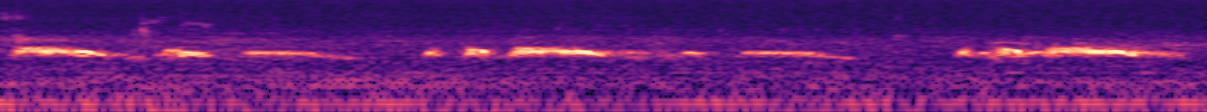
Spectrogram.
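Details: Spotted dove calling in the Thổ Gù style, a voice used to lure wild spotted doves home quickly. Low, throaty coos come in uneven phrases. Short clipped notes lead into longer smooth coos, repeated about every two to three seconds.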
